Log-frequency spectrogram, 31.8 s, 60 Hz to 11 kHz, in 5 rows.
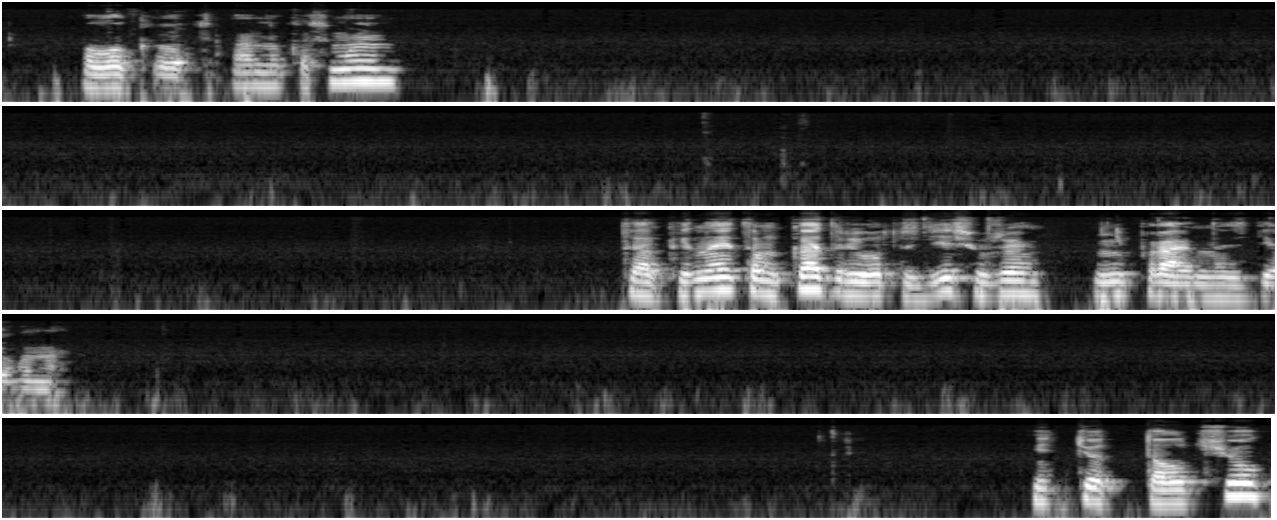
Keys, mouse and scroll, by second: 1.7 click, 10.4 shift+middle click, 13.3 middle click, 15.3-15.7 scroll up 2, 17.3 middle click, 18.5 click.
